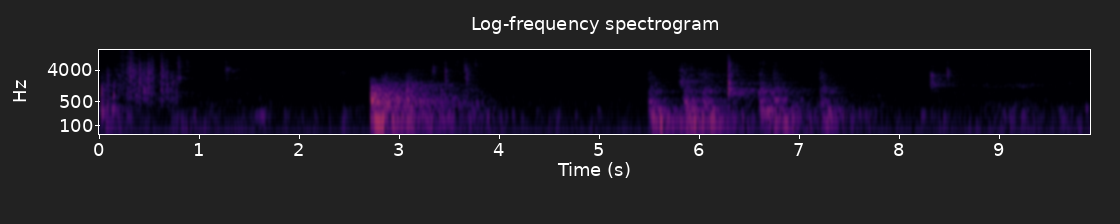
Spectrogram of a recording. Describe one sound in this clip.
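A sheet of paper rustles as it is turned over.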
